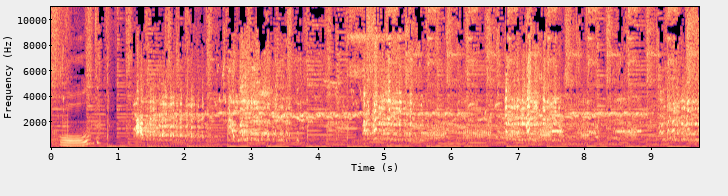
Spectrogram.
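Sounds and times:
speech: 0.1s - 0.9s
turkey gobbling: 1.2s - 3.8s, 4.5s - 9.7s.

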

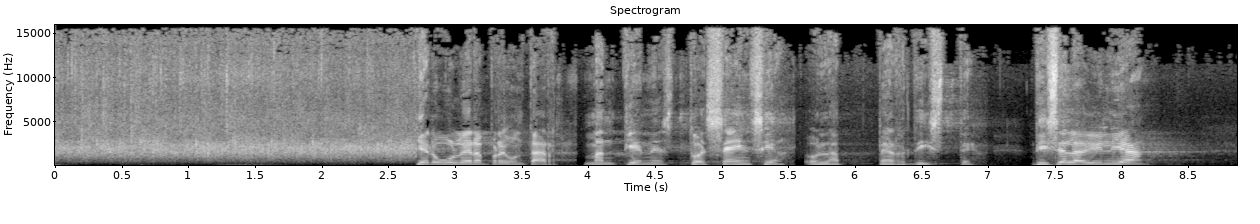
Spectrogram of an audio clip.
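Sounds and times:
crowd at a sermon applauding: 0.0s - 2.7s
speech: 2.7s - 8.3s.

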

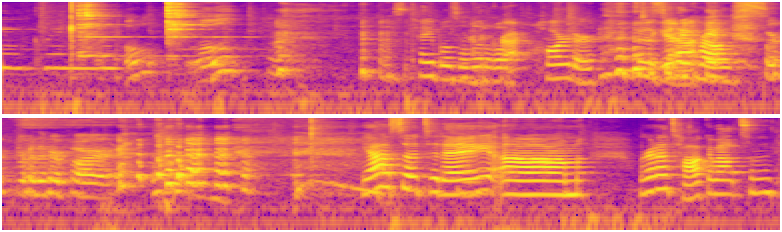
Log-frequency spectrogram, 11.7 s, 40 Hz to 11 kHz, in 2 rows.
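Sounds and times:
glasses clinking in a toast: 0.5s - 1.7s
speech: 3.1s - 7.9s, 8.5s - 11.6s
laughter: 4.5s - 8.2s.

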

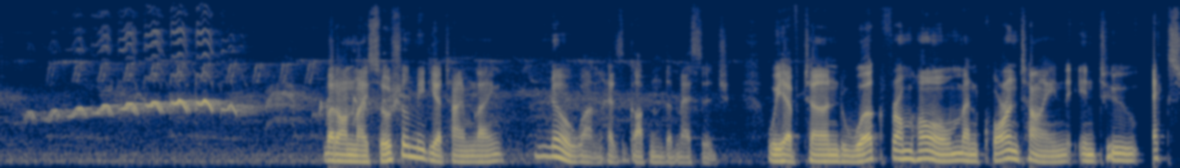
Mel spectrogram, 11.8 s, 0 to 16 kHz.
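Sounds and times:
birds chirping and twittering in a moringa tree: 0.0s - 10.9s
speech: 3.2s - 11.8s.

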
